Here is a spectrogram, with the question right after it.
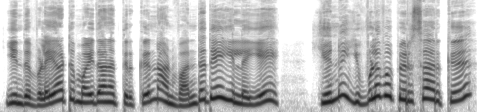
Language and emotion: Tamil, surprised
